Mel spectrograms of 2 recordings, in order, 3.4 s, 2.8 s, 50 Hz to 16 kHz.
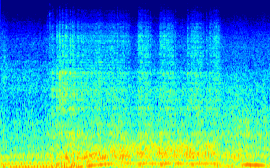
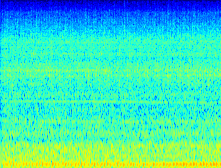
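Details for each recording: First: Dodge L-head flathead in a vintage off-road wrecker, new EFI on MaxxECU Mini: engine revs hard then holds a slightly stuttering roar on the fuel-cut rev limiter, overshooting to about 3,100 rpm or higher; fuel-cut rev limiter engagement. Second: Dodge L-head flathead in a vintage off-road wrecker, new MaxxECU Mini EFI, idle screw adjusted: smooth, even hum at about 1,000 rpm, idle air duty 8%, 14 V, no knocks or misses; normal idle.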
